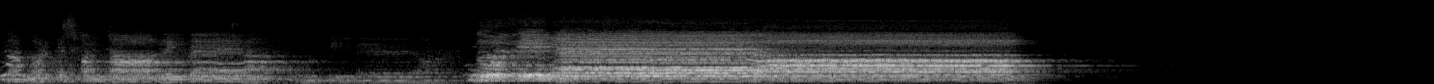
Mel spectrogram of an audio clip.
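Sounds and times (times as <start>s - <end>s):
choir singing: 0.0s - 11.0s.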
